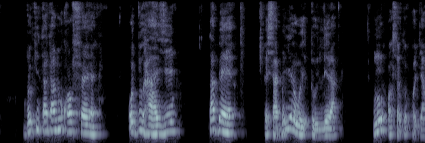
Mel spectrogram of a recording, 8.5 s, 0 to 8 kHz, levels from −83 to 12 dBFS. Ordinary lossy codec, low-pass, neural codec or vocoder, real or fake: none; none; codec, 16 kHz, 16 kbps, FreqCodec, smaller model; fake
